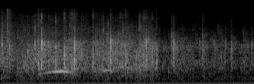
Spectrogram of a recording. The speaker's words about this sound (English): Great applause from our group, ….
